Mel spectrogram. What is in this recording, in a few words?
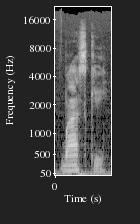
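"gbaski", Nigerian Pidgin, male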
